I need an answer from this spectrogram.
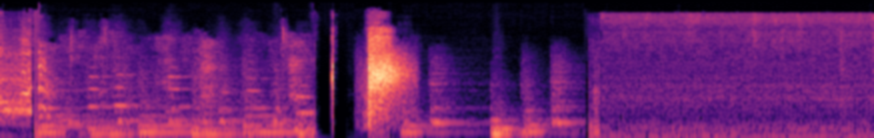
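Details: Upbeat music with sharp slapping and whip-like smacks, a brief burst of hiss, then a steady low hum with no animal voice.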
